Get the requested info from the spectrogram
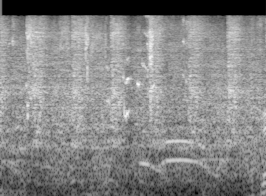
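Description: A basketball being dribbled on a hardwood court, with a few short sneaker squeaks over arena crowd noise.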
